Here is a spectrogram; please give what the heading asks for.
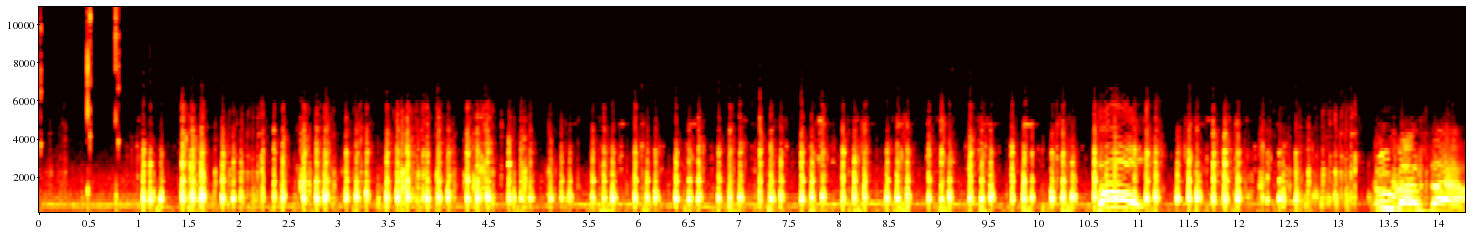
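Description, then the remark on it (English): Two halves of a coconut are knocked together by one of King Arthur's followers in a quick, steady clip-clop that imitates horse hooves trotting, prominent for the whole stretch, with brief vocal sounds rising over it near the end. “He had one of his few followers make clip-clop sounds of horse hooves, but they were with two halves of a coconut being put together.”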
